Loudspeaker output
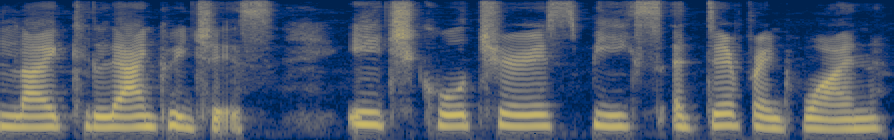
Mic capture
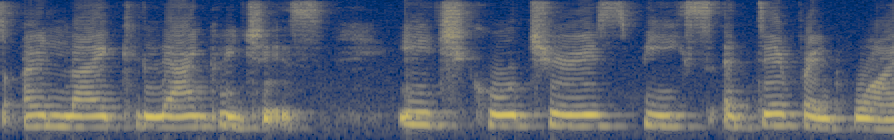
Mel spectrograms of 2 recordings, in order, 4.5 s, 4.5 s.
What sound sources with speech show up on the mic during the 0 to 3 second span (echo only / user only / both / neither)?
echo only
